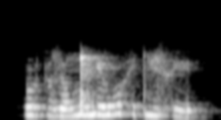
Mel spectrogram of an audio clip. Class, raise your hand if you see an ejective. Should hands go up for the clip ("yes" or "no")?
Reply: no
